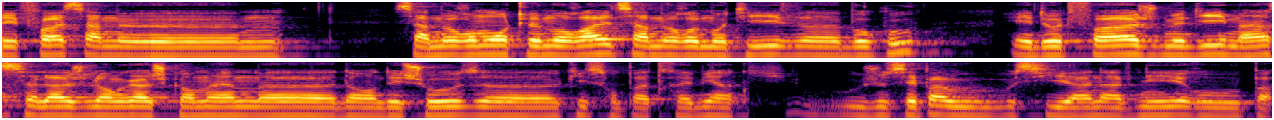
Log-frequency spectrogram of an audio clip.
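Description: This man talks at a fairly slow pace with long, frequent pauses and monotone, flat intonation. His pitch is medium and his tone is dark and mellow. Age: 40s. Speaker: dairy farmer. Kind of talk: interview. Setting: farm. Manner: halting.

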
